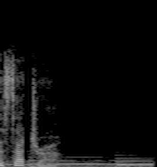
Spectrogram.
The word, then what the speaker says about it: Cetra: They called themselves the Cetra. Okay, so we were pronouncing it right the entire time.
